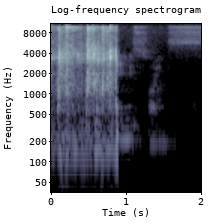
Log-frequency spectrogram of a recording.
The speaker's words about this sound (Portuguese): Vou até escrever isso daqui, caso eu esqueça depois.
